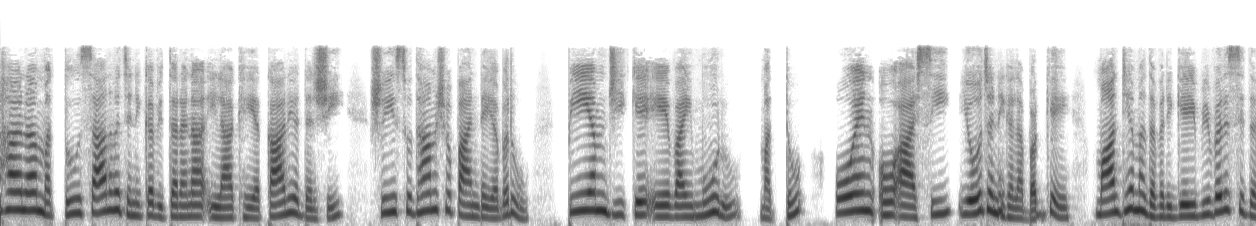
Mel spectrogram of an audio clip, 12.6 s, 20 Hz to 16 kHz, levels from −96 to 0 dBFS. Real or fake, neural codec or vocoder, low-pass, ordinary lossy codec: fake; codec, 16 kHz, 0.5 kbps, X-Codec, WavLM features, trained on Multilingual LibriSpeech; 7.2 kHz; MP3, 64 kbps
